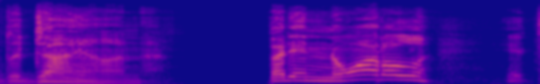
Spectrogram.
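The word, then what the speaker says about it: Nahuatl: just can't do oh and no waddle is a perfectly acceptable english pronunciation for the name of the language itself in case you were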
